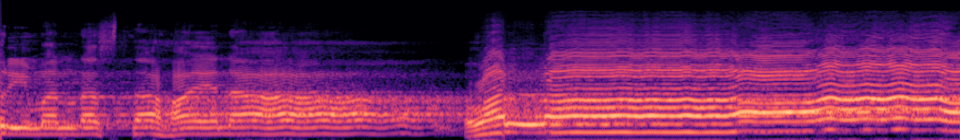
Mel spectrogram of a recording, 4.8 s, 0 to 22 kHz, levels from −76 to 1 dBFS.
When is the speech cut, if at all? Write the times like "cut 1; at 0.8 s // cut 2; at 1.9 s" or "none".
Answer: cut 1; at 2.1 s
